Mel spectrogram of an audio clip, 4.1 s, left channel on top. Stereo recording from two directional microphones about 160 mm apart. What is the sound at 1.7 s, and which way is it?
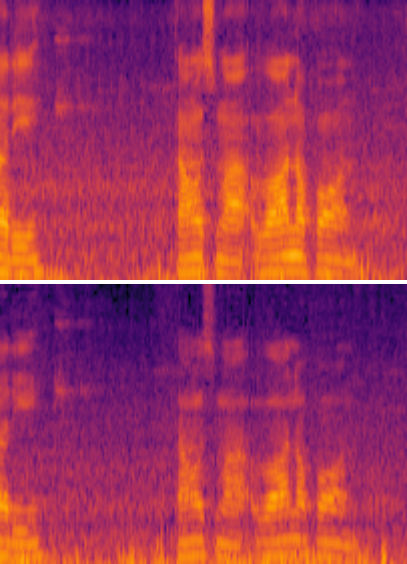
Speech, 45° left (ahead or behind).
